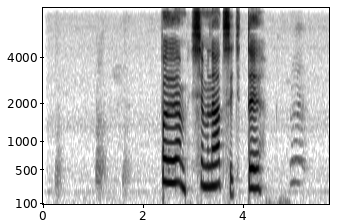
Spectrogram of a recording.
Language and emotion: Russian, neutral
